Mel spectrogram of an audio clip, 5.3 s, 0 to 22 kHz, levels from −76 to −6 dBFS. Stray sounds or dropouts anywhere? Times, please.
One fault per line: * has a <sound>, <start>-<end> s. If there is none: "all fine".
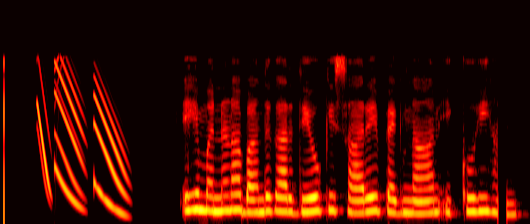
* has a chirp, 0.4-1.3 s
* has a dropout, 5.0-5.1 s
